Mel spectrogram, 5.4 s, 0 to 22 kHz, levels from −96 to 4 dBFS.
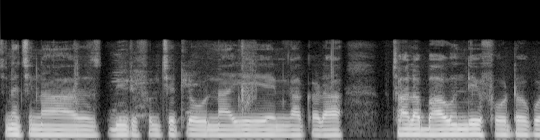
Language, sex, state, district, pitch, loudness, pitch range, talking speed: Telugu, male, Telangana, Karimnagar, 105 Hz, -15 LUFS, 105-110 Hz, 120 wpm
